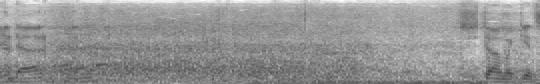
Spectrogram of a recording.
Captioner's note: laughter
